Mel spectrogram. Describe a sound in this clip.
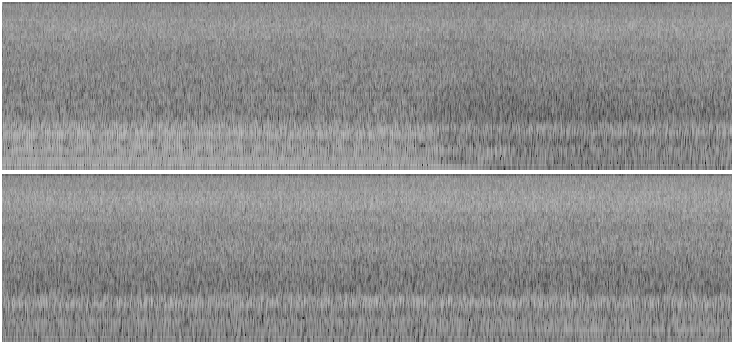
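A small propeller plane's engine drones loudly and steadily from inside the cockpit.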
